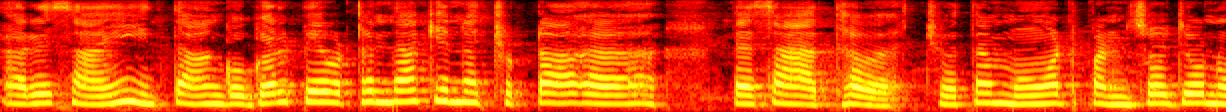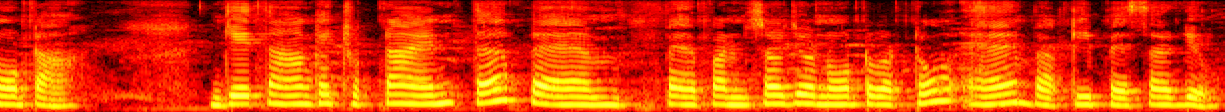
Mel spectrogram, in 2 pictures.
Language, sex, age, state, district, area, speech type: Sindhi, female, 60+, Maharashtra, Mumbai Suburban, urban, spontaneous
